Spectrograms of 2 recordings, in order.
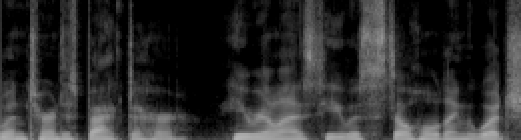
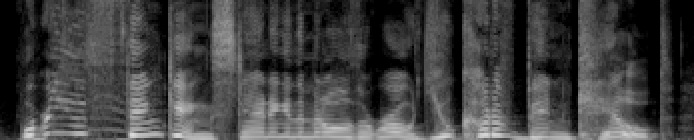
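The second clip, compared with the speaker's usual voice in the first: much higher, loud yelling; angry yell; 11 semitones higher, 9 dB louder than usual. A narrator's reading. Alice yells at Oswin for standing in the road. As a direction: tear into him.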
